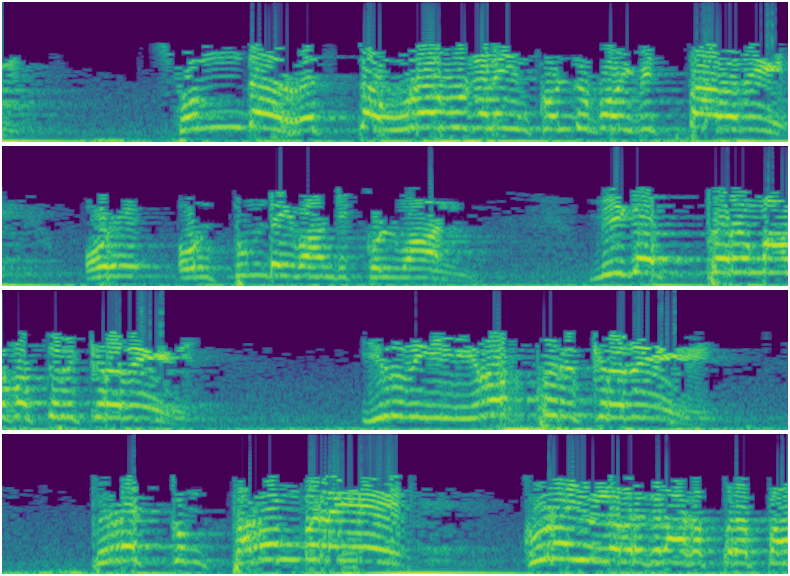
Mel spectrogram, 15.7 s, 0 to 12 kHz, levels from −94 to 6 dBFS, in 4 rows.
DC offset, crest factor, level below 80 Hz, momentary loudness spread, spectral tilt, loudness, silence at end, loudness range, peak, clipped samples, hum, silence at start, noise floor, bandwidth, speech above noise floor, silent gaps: under 0.1%; 10 dB; -28 dBFS; 9 LU; -5 dB/octave; -9 LUFS; 0 s; 3 LU; 0 dBFS; 0.3%; none; 0 s; -35 dBFS; 12 kHz; 27 dB; none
